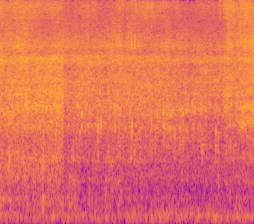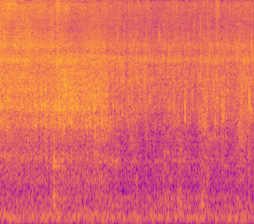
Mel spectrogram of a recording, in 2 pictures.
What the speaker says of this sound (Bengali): মাছগুলো একটু বেশি করেই ভেজে দিই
